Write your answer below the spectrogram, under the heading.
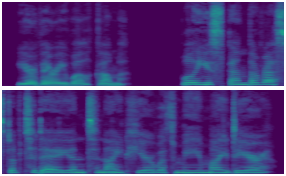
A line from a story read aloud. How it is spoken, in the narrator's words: Madam asked her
